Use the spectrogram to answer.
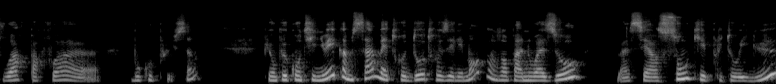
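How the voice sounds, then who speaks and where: A woman giving an explanatory online lecture on hearing, patiently walking listeners through each point step by step. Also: medium pitch. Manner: patient, explains step by step with frequent "hein" and "bah". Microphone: video call.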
